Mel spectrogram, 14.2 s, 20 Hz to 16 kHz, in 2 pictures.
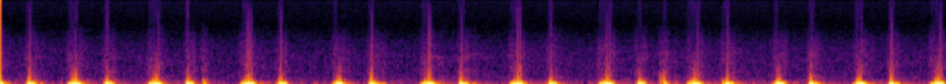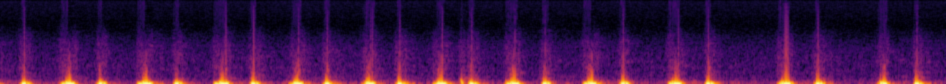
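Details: Strong, regular low heartbeat thumps at roughly 100 to 105 beats a minute, a person's own first recording of their heartbeat.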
